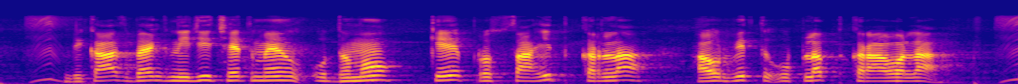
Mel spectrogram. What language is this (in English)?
Bhojpuri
